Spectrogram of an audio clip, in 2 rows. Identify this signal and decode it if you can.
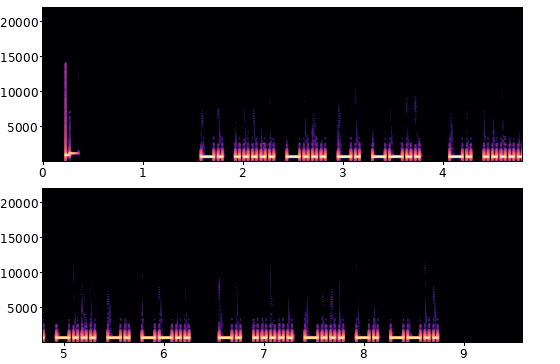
Morse code, heard as a keyed tone, about 28 wpm, 700 Hz. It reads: N5BNZ N5BNZ N5BNZ
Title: USA Call Signs Repeated 3x 28wpm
